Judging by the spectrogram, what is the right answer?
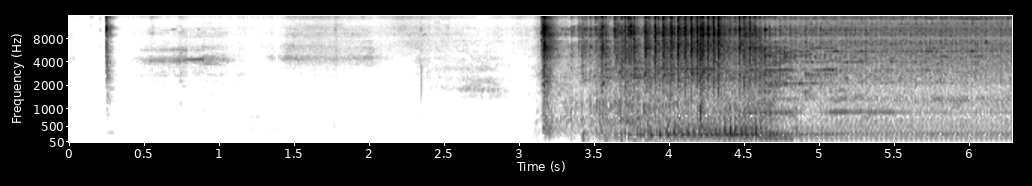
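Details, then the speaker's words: Warmed-up Honda HS80 snowblower at fast throttle, checked at the 3600 rpm spec: after a quiet start the engine catches and settles into a steady, even high-speed drone; normal fast-throttle run. "this one's at 3600 where it should be and we're going to test each one to show you uh the difference in the performance"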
